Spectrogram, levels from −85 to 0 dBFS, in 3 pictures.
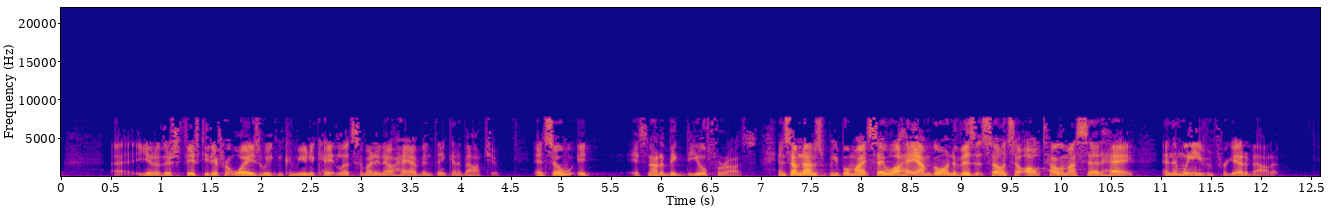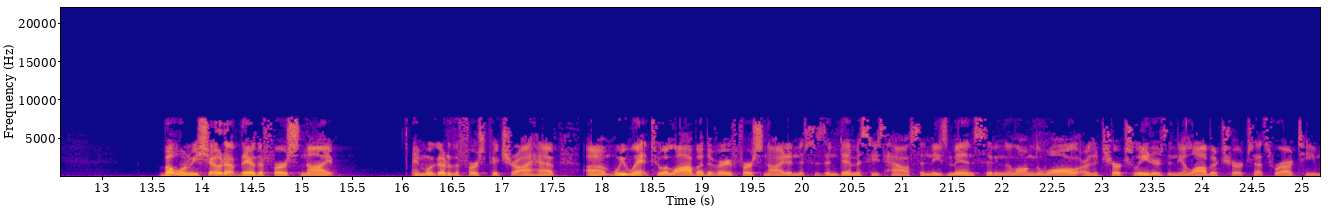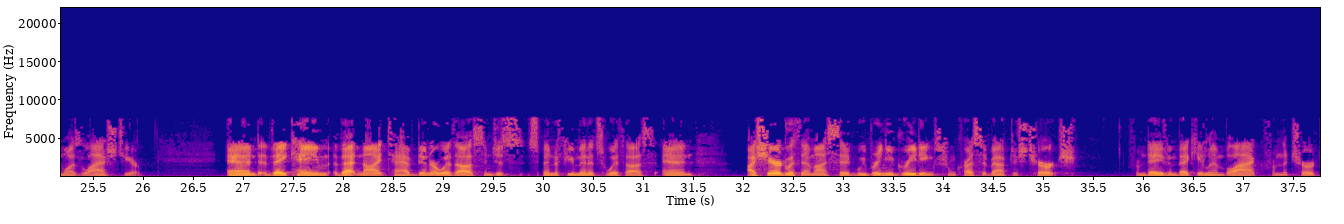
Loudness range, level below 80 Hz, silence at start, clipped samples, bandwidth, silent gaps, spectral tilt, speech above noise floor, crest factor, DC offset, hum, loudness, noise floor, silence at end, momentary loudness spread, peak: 7 LU; -56 dBFS; 0.55 s; under 0.1%; 8 kHz; none; -3.5 dB/octave; 38 dB; 22 dB; under 0.1%; none; -23 LUFS; -61 dBFS; 0.05 s; 13 LU; -2 dBFS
